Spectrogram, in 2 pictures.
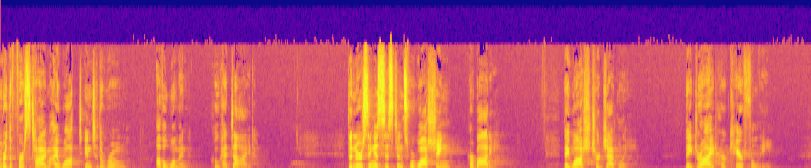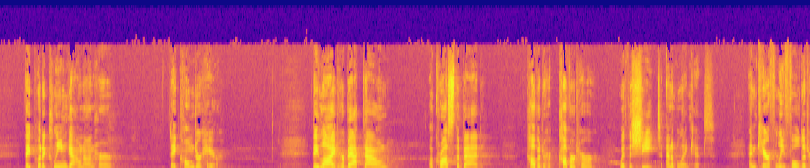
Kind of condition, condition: setting, large echoing room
